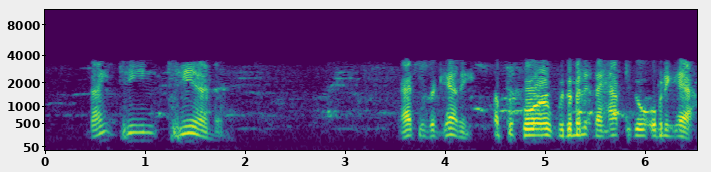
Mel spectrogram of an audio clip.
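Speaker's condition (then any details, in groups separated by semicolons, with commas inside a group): No condition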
